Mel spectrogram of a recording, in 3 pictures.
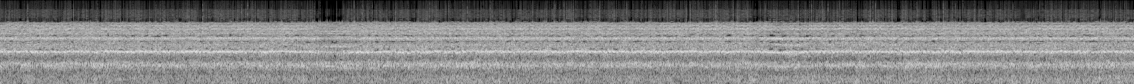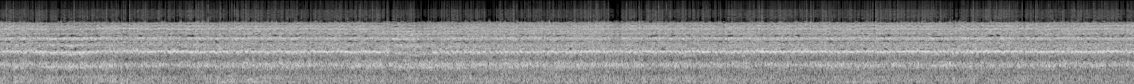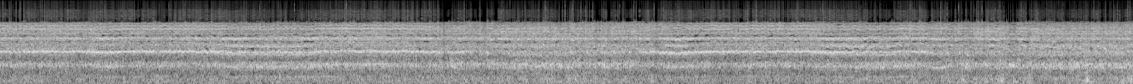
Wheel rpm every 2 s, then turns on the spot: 230, 230, 230, 230, 230, 230, 230, 230, 230, 230, 230, 230, 220, 230, 220, 220, 210.
none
